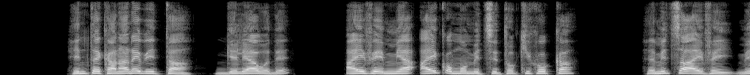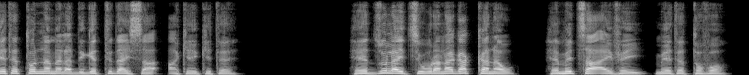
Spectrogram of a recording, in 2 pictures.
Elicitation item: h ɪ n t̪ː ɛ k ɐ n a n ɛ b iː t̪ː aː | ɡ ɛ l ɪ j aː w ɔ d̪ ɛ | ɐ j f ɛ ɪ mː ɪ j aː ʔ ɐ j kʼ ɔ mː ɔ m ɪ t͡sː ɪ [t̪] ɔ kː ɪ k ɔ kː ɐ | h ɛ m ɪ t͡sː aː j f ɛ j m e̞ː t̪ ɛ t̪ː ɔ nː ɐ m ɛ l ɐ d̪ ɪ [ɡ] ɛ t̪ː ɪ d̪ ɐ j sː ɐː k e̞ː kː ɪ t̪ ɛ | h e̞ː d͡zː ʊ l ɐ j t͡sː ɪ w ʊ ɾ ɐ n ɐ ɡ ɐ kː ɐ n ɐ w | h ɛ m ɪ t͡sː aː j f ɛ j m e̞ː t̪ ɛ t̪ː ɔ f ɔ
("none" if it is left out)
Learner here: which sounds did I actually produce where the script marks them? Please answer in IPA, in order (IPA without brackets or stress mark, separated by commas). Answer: t̪, ɡ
